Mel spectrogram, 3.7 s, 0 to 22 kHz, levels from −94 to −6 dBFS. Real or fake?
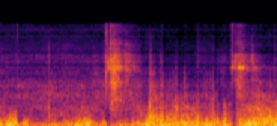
fake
